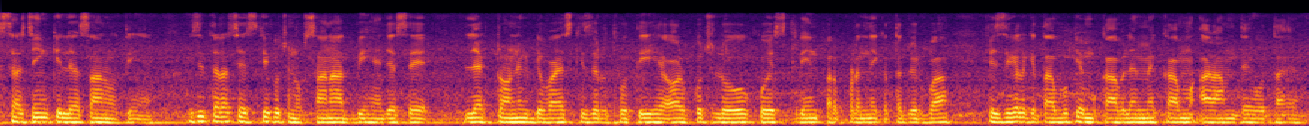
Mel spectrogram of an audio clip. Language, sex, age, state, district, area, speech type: Urdu, male, 18-30, Uttar Pradesh, Siddharthnagar, rural, spontaneous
